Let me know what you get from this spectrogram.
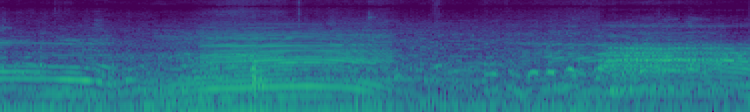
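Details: Giant female cow, enraged while being loaded under a tree, gives drawn-out, strained moos with rising-then-falling pitch, several overlapping in quick succession; voices and background noise around.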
